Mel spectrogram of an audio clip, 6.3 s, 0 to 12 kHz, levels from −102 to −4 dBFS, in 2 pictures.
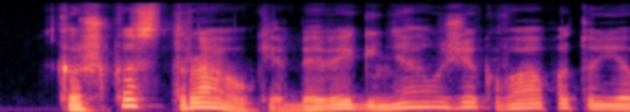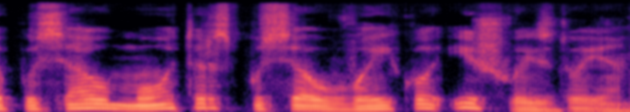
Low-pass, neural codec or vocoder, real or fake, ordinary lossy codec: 10.8 kHz; codec, 24 kHz, 3.1 kbps, DualCodec; fake; AAC, 48 kbps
